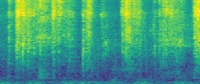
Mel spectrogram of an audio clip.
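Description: Running footsteps on a snow-dusted, leaf-covered forest path, a short soft step about every half second.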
